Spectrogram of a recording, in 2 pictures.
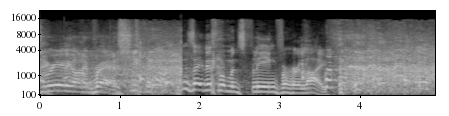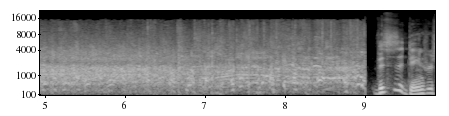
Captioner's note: audience laughs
